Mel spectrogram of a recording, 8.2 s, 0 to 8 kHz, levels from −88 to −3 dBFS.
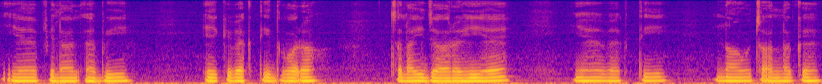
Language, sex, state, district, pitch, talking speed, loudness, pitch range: Hindi, male, Chhattisgarh, Korba, 120 Hz, 100 wpm, -15 LUFS, 115-125 Hz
